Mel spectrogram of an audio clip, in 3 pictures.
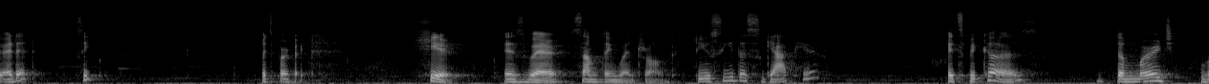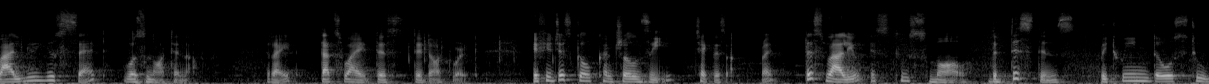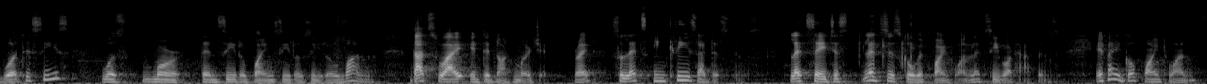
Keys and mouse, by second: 0.9-2.8 middle drag, 4.9-6.0 middle drag, 16.3 ctrl+z, 20.4-33.2 drag.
